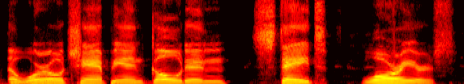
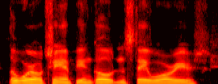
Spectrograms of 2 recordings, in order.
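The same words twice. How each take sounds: First: It is said loudly. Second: It is said at normal volume.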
